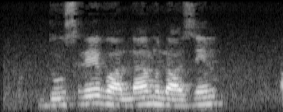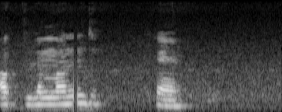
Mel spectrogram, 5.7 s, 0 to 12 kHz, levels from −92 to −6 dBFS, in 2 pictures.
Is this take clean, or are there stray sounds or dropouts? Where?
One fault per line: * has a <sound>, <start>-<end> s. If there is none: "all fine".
* has a dropout, 3.6-3.6 s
